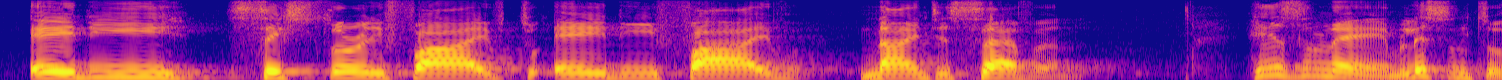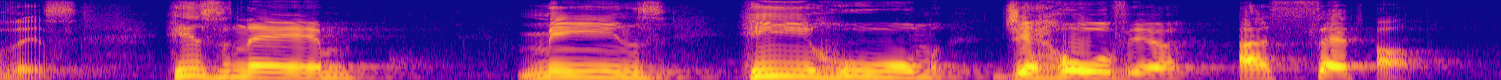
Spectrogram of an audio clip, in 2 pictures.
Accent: Jamaica; moved away as an adult; now in United States; it's not a Jamaican talking about an American. I've been here 30 years now, and I'm American.

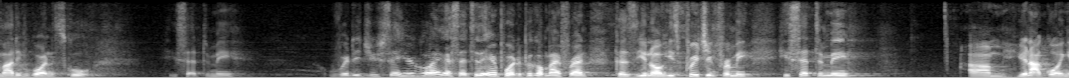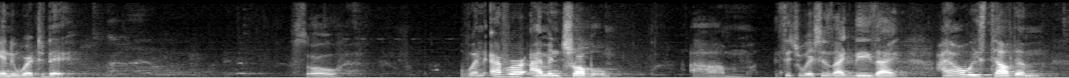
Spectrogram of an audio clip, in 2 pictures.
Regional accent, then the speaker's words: Canada; I'm Canadian. So, I mean, you know, we always come to the States.

